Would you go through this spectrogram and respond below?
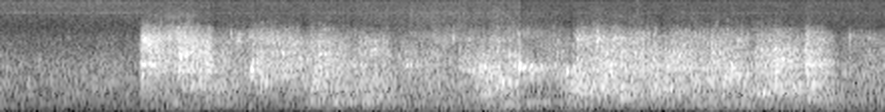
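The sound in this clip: Water starts to gush after a brief pause and keeps rushing steadily as a loud, hissing, splashing flow until the end.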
